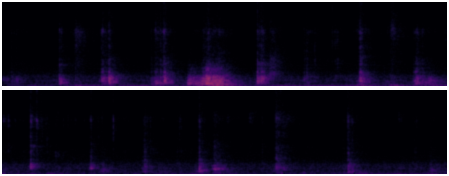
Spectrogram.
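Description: Close-up eating sounds: irregular crunchy chewing of crispy deep-fried pork belly, with short crackles and mouth sounds coming every half second or so, the loudest about two seconds in.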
